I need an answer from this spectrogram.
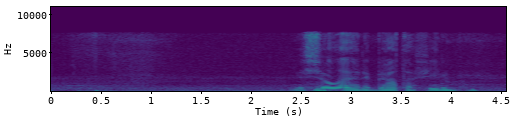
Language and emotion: Russian, sad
